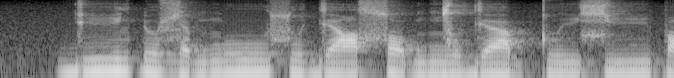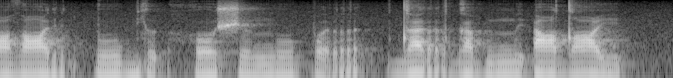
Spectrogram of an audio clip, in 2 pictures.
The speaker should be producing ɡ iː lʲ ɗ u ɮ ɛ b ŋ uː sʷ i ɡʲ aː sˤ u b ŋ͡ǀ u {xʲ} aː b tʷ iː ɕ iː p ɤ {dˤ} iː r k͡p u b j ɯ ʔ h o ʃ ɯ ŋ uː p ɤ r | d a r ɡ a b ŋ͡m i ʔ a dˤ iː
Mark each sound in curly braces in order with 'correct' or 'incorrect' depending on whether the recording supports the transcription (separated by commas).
incorrect, incorrect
